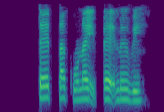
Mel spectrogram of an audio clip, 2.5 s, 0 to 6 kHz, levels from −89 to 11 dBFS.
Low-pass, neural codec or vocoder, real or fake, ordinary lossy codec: 5.4 kHz; vocoder, 22.05 kHz, 80 mel bands, Vocos; fake; MP3, 48 kbps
